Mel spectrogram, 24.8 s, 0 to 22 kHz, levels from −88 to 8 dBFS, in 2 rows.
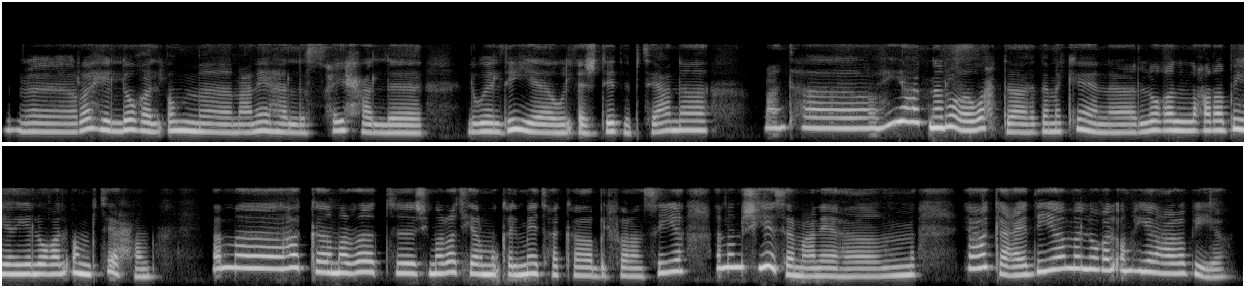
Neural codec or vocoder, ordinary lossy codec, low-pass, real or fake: none; none; 7.2 kHz; real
